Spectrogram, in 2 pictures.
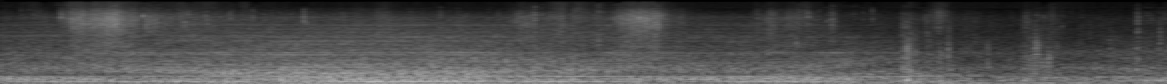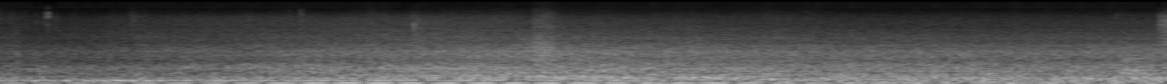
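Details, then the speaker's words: Refrigeration system restarted after pump-down while tracing RCD trips later found to be damp, water-filled light fittings: even low hum and fan rush with a few light clicks, no grinding or squeal; unit running normally. "We pumped it down. So that's why. So that's come on. That's running."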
